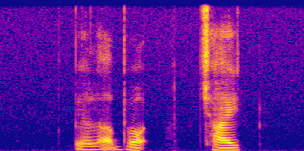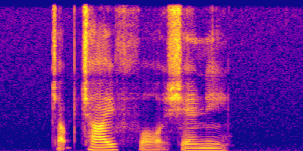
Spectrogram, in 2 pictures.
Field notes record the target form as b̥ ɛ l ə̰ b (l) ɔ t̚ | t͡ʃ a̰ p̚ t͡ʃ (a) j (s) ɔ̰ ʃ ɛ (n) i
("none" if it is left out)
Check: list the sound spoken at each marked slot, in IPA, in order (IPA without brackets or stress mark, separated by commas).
ɹ, a, f, n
